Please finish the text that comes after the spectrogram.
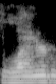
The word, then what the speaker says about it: Leonard: And again, it looks like Lenard, but it's not French. It's Leonard without an O.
